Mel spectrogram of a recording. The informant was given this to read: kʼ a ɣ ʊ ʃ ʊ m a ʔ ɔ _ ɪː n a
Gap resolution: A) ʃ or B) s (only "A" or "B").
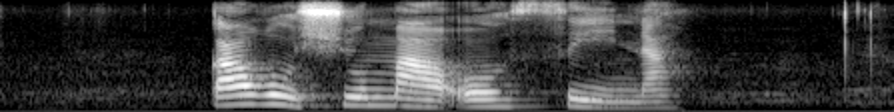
B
